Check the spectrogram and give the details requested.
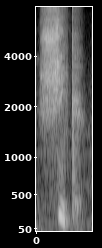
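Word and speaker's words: Sagik: first store which is a place called chic but spelled like like a chic not like chic so like sh uh s-a-g-i-k yeah i was having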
